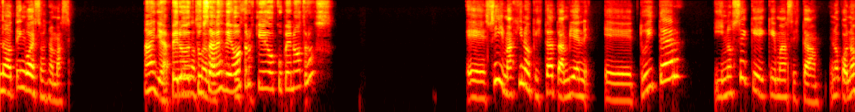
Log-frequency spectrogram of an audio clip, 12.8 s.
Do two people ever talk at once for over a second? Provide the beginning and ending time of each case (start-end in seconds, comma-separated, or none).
2.7-3.9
